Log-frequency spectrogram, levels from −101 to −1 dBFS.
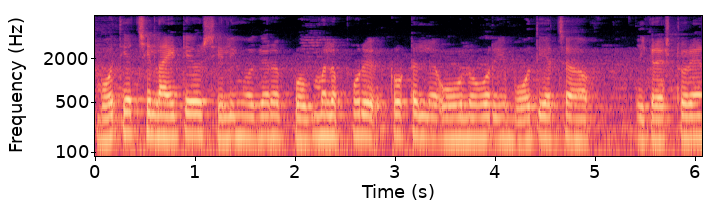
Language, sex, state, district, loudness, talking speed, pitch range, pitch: Hindi, male, Uttar Pradesh, Muzaffarnagar, -15 LUFS, 175 wpm, 155-165 Hz, 155 Hz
